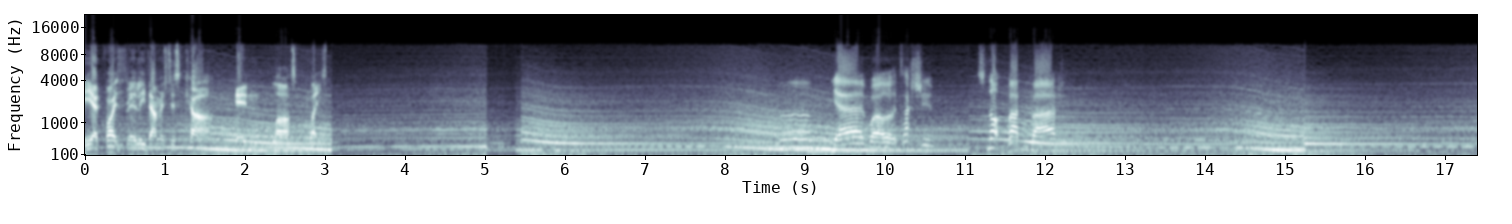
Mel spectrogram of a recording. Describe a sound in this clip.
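A racing car engine roars and shifts through the gears.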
